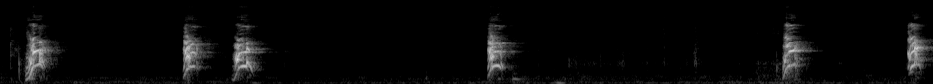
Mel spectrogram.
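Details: Papillon dog kept together with a macaque named Chita, letting out six sharp, high-pitched barks: one opening yap, a quick pair, then single barks spaced a few seconds apart, with near silence between them.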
